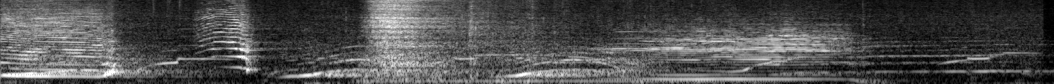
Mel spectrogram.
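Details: Whales singing to communicate: swooping arched moans rising and falling, a noisy broadband burst near the middle, then a long steady low drone with a higher tonal whine above.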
